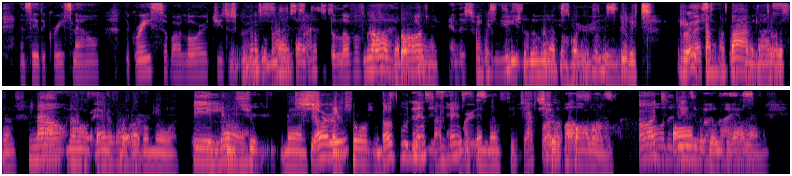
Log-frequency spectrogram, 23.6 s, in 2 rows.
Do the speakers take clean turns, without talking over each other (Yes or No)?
No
